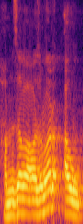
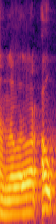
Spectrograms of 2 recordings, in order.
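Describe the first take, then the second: First: औ neither stretched nor rushed; correct reading. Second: औ stretched long, the wrong way; wrong drawn-out reading. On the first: Teacher giving the right length of औ. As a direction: say औ at a medium length. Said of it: "ना खींच के पढ़ा जाएगा ना जल्दी". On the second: Teacher showing the wrong long औ. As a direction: drag out the औ too long. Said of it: "तो गलत है". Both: Shown as a demonstration.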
